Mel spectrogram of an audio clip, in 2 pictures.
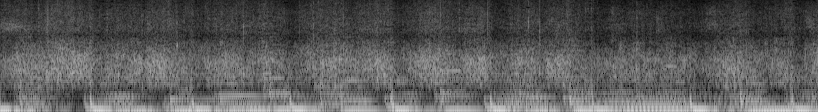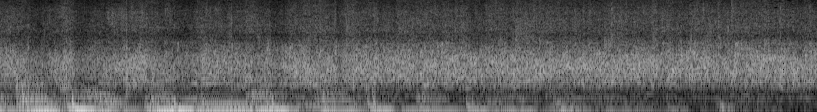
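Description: An audience applauds steadily for about eight seconds, a dense, loud wash of clapping with no letup, while a musical backing plays underneath. No one speaks.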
